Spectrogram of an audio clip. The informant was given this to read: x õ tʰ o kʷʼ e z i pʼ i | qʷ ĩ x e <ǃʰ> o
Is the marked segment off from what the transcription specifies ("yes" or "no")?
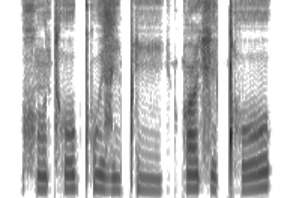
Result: no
